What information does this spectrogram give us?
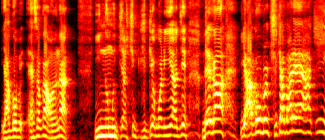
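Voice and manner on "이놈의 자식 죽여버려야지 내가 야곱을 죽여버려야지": hammed-up murderous threat, higher and slow with a laugh; overdone villain. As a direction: ham up a vengeful brother's threat, cackling. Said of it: "이렇게 오버는 안 했을 거예요".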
